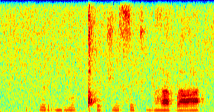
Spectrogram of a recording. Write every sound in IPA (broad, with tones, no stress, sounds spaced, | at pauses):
f ʉ˨ r bʱ u˨ ǃʰ ɵ˨ t͡ʃ i˨ s ɨ˦ t͡ʃ bʱ a˦˨ ɓ a˦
